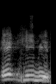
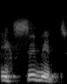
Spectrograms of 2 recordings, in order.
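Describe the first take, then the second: First: The h sound is pronounced in the middle. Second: The h sound is silent in the middle. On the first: The speaker calls it wrong. "ไม่เป็น" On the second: The speaker calls it right. "จะไม่ออกเสียงนะครับ"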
